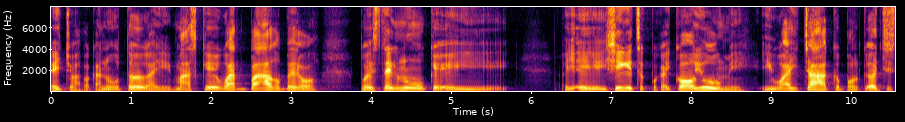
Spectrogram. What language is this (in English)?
Chimalapa Zoque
